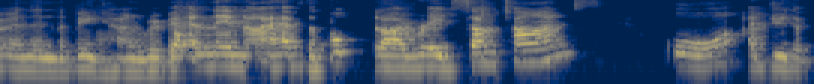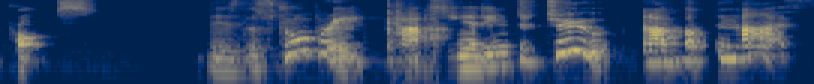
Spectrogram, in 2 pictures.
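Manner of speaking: usual speaking voice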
